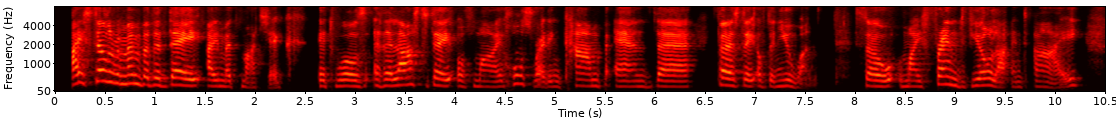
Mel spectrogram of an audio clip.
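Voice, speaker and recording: Someone with a Polish accent talks at a fairly slow pace with ordinary pitch variation. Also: woman. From Poland. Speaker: speech contestant. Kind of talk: humorous speech.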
